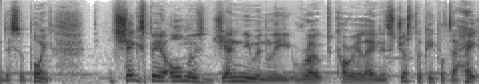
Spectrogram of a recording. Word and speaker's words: Coriolanus: Number 3, Coriolanus. Coriolanus, often referred to as the anus play. You got to pronounce it very carefully.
